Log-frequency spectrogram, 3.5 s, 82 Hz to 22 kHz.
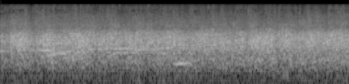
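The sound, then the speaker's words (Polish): Audience applause at a celebration of a radio station's 62nd anniversary, called for by the host on stage. A short, even burst of many hands clapping holds at steady loudness throughout. “Może oklaski dla Trójki.”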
